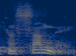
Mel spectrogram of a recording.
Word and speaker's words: Cosumnes: in a general session, he said, the proper way to say this college would be Cosumnes.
